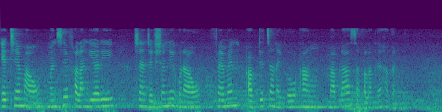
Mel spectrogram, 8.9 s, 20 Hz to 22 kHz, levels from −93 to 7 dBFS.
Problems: constant background noise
